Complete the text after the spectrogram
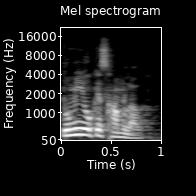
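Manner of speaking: ordinary talk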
